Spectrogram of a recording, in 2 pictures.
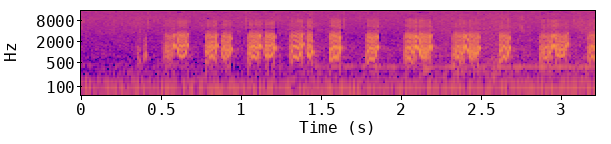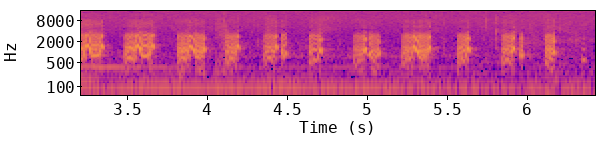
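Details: Pet guinea pigs at home, mother and daughter, one white and one brown, give a loud, rapid string of short squeaky calls, roughly four per second and evenly spaced, over a faint steady hum.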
